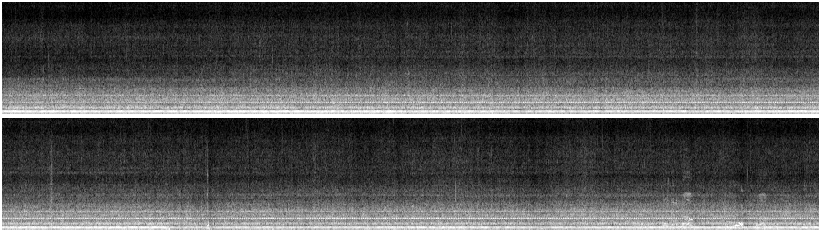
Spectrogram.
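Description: Motorboat engine running at a steady speed while towing an inflatable tube, its pitch holding even.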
